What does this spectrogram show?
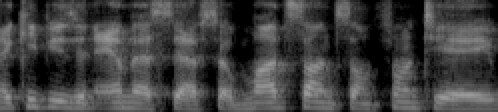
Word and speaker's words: Médecins Sans Frontières: keep using MSF, so Médecins Sans Frontières, which is the French pronunciation.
